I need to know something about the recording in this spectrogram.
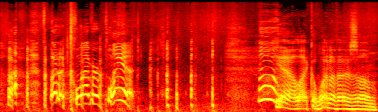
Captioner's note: laughing; laughing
